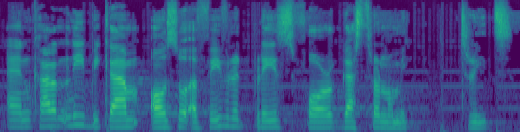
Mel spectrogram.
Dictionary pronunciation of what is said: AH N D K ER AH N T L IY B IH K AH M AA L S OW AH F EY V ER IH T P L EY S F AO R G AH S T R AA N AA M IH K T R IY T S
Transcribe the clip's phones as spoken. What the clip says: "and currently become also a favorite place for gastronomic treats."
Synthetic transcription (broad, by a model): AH N K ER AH N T L IY B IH K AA M AA L S OW AH F EY V ER IH T P L EY S F AO R G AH S T R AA N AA M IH K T R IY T S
